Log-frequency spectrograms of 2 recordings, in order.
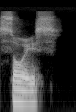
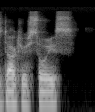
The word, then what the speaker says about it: Seuss: So basically, I do know Dr. Seuss's name is supposed to be pronounced Sois, but no one knows him as Dr. Seuss, so no one's gonna change it.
